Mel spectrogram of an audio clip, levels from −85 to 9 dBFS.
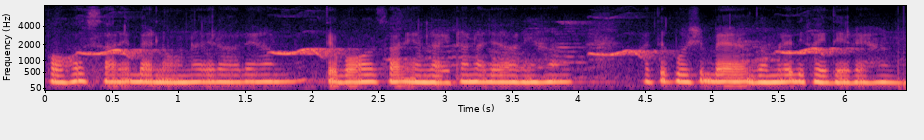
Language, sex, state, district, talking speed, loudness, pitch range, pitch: Punjabi, female, Punjab, Fazilka, 215 wpm, -14 LUFS, 200-210 Hz, 205 Hz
